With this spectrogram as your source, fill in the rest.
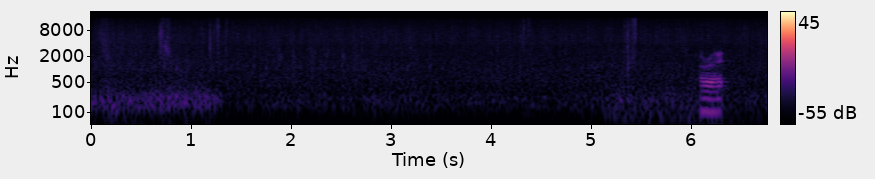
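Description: Rain in the stealth game Metal Gear Solid 2 falls as a soft, steady hiss of drops on surfaces, faint and continuous, with a brief louder burst near the end.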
